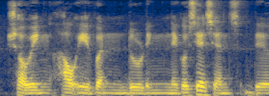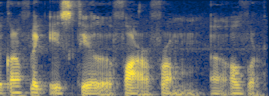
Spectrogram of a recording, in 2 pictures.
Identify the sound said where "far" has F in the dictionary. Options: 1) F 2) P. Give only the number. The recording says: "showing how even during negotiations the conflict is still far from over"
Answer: 1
